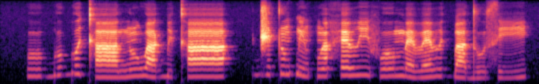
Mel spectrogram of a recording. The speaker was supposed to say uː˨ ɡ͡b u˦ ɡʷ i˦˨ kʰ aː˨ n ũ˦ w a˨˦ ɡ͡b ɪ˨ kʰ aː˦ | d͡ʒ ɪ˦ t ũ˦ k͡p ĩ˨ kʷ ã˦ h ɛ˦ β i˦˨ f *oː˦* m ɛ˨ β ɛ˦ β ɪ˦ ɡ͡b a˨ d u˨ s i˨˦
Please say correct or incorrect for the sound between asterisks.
correct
